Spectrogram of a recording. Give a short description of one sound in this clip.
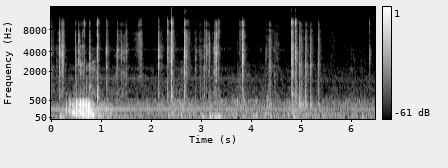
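Computer keyboard keys click and tap.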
